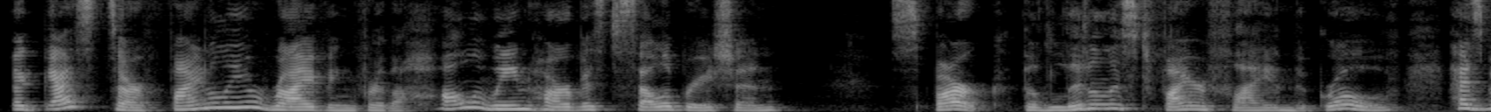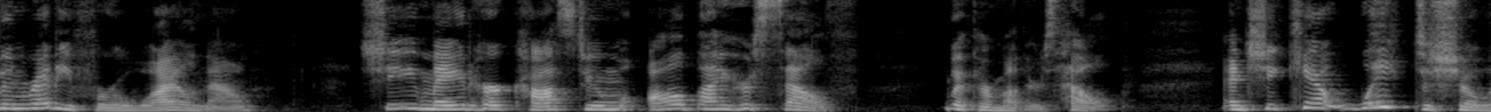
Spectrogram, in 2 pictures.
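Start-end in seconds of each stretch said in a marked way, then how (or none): none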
